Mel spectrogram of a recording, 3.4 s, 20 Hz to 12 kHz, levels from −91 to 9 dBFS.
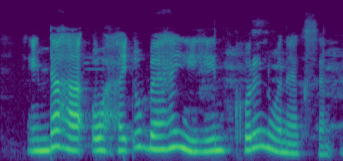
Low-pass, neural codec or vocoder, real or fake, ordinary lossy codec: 10.8 kHz; none; real; none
